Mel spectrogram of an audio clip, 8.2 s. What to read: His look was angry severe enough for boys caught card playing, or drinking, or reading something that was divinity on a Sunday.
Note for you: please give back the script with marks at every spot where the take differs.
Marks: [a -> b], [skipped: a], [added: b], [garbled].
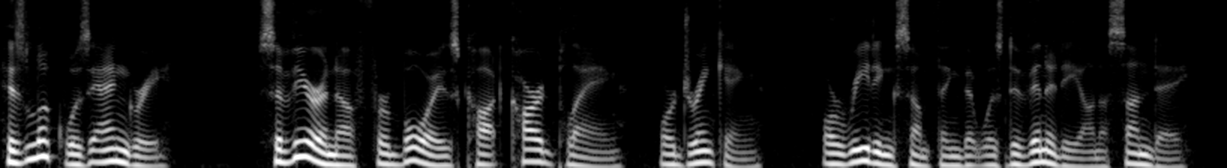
His look was angry severe enough for boys caught card playing, or drinking, or reading something that was divinity on a Sunday.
